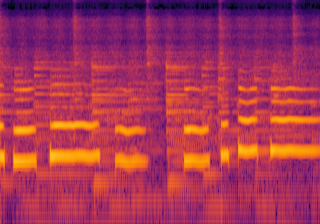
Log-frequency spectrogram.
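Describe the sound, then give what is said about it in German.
TV-show theme music played from a smartphone: a bouncy piano-led tune with clear melodic notes over a steady bass line, sounding thin and boxy, with no voices over it. “Äh, er muss es nur auf meinem Smartphone gerade hören, deswegen klingt es so komisch.”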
